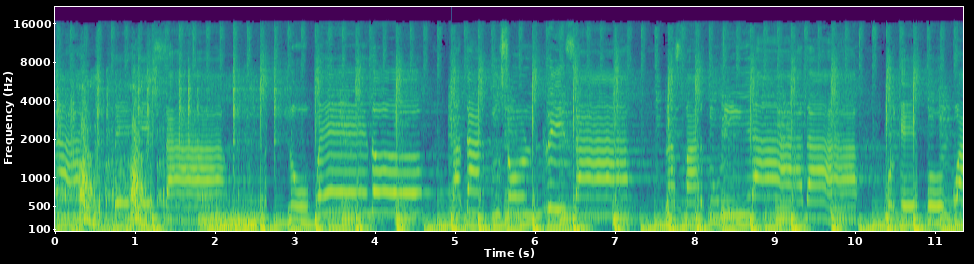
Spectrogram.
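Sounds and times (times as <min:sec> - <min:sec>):
dog barking: 0:00.0 - 0:02.2
loud continuous music beat: 0:00.0 - 0:11.3.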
